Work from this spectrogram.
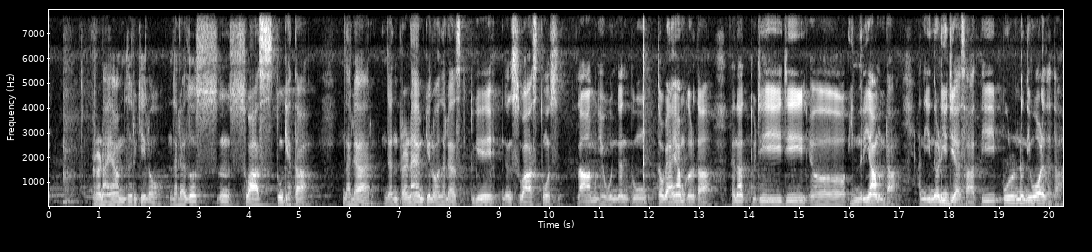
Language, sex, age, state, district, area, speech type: Goan Konkani, male, 30-45, Goa, Canacona, rural, spontaneous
